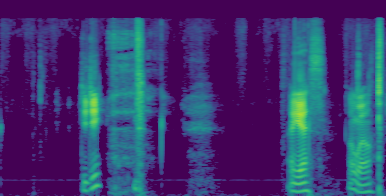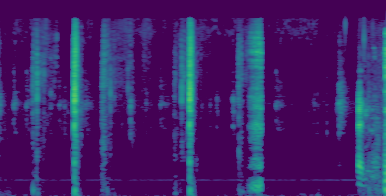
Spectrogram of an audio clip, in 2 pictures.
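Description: A zombie groans gruffly.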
